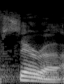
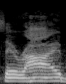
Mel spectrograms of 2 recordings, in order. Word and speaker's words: Sarai: He took his wife Sarah. I know it's pronounced Sarai, but I don't feel comfortable with that, so I just say Sarah.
